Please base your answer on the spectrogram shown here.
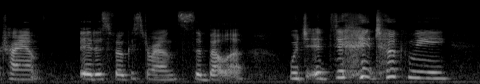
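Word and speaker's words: Sybella: I was pronouncing it wrong because I kept pronouncing it Sybil and it's actually Sibella or at least that's how others have pronounced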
